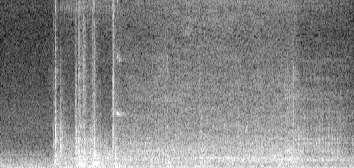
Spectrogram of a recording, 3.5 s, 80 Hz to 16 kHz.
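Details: Sony CDP-CE275 5-disc CD changer making a few sharp clacks, then a steady loud mechanical whirring hum from the mechanism, cause unknown.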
